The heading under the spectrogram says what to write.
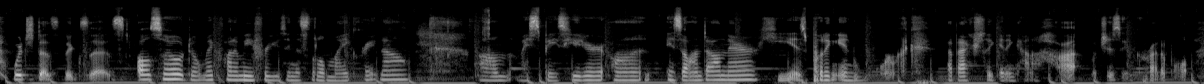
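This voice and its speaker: A woman whispers at a moderate pace. Noticeable background noise runs beneath her. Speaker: artist and vlogger. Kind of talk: casual vlog voiceover. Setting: at home at night. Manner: whispering.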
